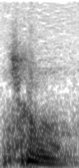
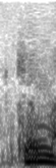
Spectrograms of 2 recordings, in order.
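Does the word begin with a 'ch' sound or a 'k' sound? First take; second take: ch; k. First: The word begins with a 'ch' sound. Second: The word begins with a 'k' sound. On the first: This is the Chinese reading. "그걸 저 사람들은 청" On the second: This is the Korean reading. "경 아니고"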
